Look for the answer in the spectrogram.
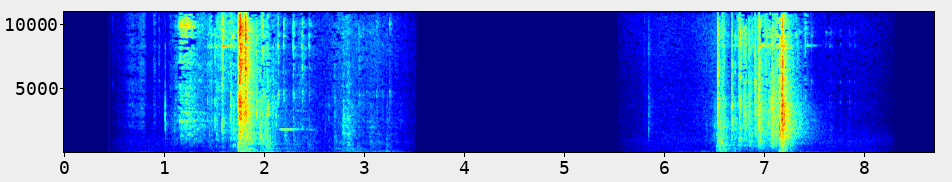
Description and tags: Sound of household chores.
chores, CZ, Czech, household, Pansk, Panska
